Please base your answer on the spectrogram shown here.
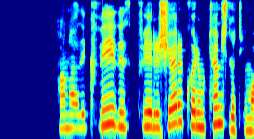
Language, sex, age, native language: Icelandic, male, 11, Icelandic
